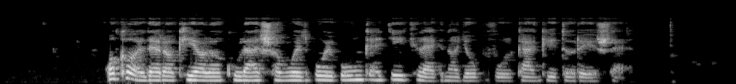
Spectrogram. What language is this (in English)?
Hungarian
